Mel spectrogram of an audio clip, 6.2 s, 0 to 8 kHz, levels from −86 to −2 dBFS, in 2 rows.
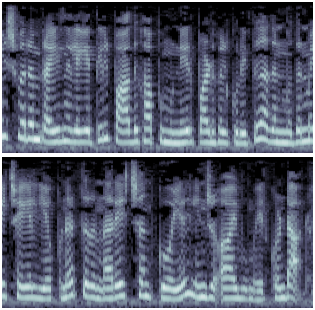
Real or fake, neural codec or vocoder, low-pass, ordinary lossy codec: real; none; 7.2 kHz; none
